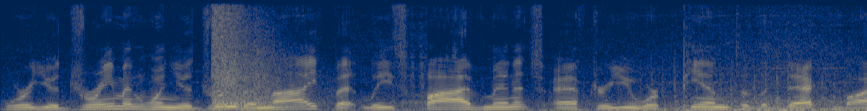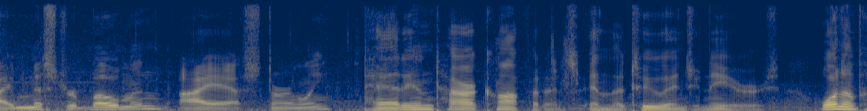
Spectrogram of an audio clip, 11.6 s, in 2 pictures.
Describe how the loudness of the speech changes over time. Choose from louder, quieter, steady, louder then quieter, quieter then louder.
steady.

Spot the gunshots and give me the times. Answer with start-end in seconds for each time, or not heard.
1.4-2.9.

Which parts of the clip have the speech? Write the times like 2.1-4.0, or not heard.
0.0-11.5.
